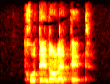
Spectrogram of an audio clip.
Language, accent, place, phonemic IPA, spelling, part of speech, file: French, France, Lyon, /tʁɔ.te dɑ̃ la tɛt/, trotter dans la tête, verb, LL-Q150 (fra)-trotter dans la tête.wav
- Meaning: to go through someone's mind, to go through someone's head, to run through someone's mind, to keep running through someone's mind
